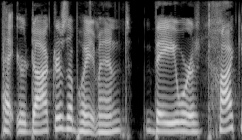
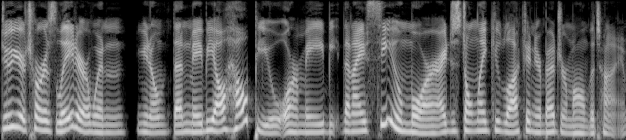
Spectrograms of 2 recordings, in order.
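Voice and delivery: plain

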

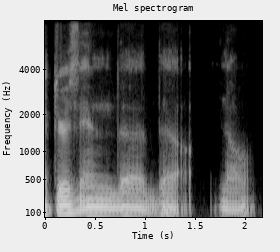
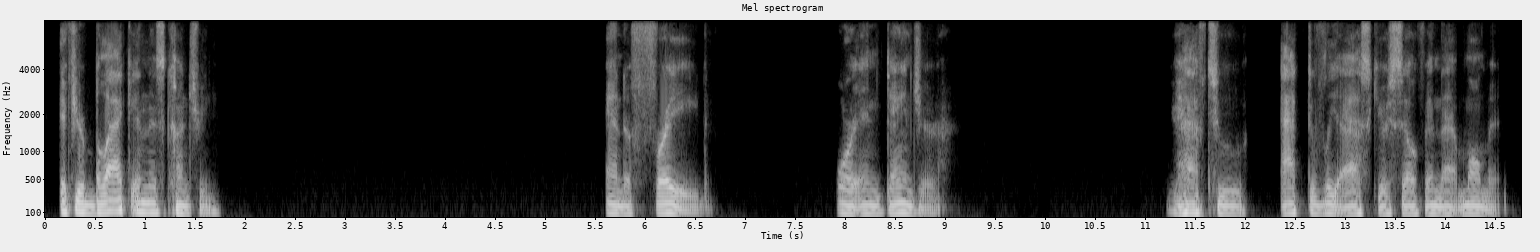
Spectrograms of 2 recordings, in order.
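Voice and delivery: speaking in a low voice. Sick to their stomach, the speaker struggles through doing their job; low voice. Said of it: "Forgive me if my voice is low".

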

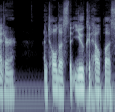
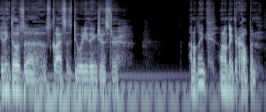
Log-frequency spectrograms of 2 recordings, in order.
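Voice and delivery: whispering voice. Whispering an aside to Chester while another character reads: whisper. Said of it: "I'm gonna whisper to Chester".

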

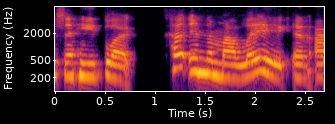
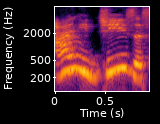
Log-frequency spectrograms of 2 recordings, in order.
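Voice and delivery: mock desperate, pleading cry, screamed out; 3 semitones higher than usual. Retelling being dragged through the dirt, retelling a scream. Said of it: "And screaming like".

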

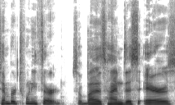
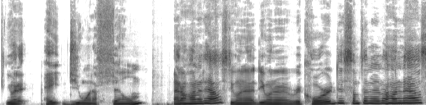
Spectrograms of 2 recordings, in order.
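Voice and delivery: coaxing voice as if talking to a dog; 4 semitones higher than usual. Asking about fall activities, talking like to a dog. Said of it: "Or are you talking to the dog still?".

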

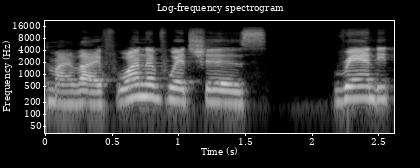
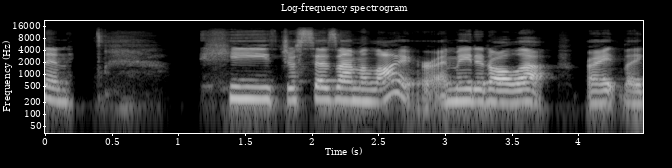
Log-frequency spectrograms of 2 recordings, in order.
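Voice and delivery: plain

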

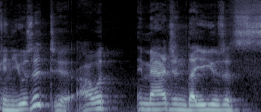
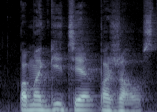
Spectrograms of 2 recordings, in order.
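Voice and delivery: usual speaking voice

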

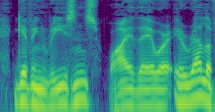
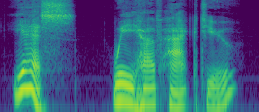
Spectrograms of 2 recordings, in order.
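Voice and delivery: calm, cool, assured, confident tone. Narrator reading Lola beginning her speech to the room, in a calm, confident voice. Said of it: "she said in a calm and confident voice".

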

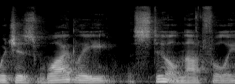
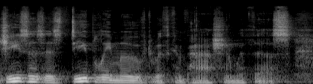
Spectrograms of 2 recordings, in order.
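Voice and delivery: usual speaking voice

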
